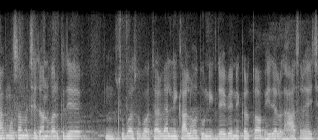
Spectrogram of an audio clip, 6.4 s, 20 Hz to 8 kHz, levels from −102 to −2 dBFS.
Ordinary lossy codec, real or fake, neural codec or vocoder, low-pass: none; real; none; 7.2 kHz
